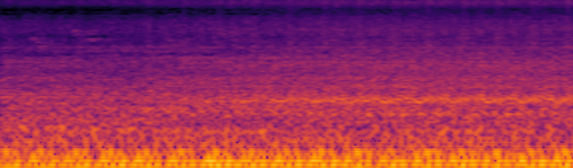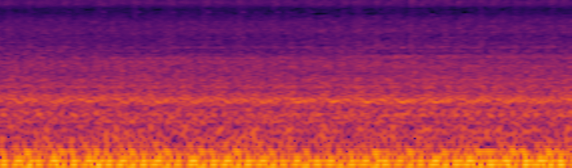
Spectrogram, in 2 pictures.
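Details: GMC/Cadillac petrol engine idling with a deep, uneven pulse of about two stumbles a second, a misfire with the check engine light on.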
